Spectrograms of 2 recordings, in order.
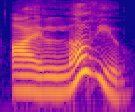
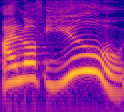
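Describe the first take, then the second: First: The word love carries the strongest stress. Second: The word you carries the strongest stress. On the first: "왜 love가 강조된지 이유가 있어요" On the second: "내가 사랑하는 사람이 he도 아니고 she도 아니고 너다. 이럴 때는"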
